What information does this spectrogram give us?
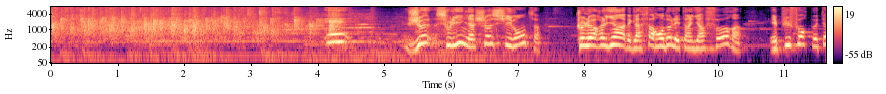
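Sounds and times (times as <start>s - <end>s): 
students applauding: 0.0s - 4.8s
speech: 4.2s - 4.6s, 5.4s - 11.6s.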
